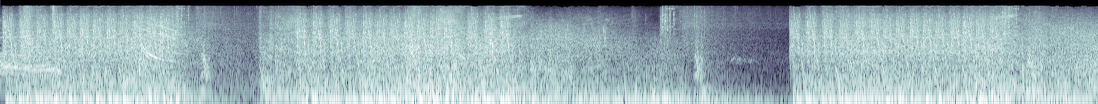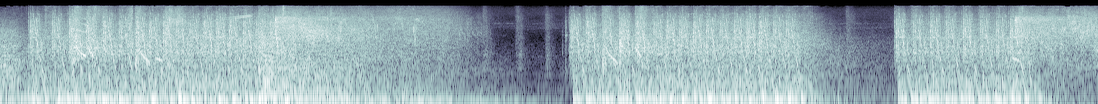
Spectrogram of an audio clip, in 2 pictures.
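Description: A rapid-fire energy weapon shoots in quick bursts.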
